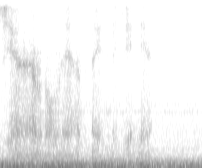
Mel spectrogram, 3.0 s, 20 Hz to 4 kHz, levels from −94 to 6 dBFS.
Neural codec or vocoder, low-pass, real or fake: autoencoder, 22.05 kHz, a latent of 192 numbers a frame, VITS, trained on many speakers; 3.6 kHz; fake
